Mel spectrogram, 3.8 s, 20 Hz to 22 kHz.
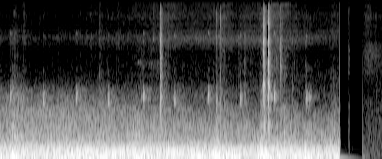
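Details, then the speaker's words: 2006 Mazda 3 2.0L before repair, heard from outside while tapping the accelerator in reverse and drive. A low drone carries light irregular rattles and pops, with loose heat shields already ruled out; suspected worn engine mounts. "You can hear the rattling and the popping noises as you're just driving normally. I have already confirmed that that there's no loose heat shields or anything like that."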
